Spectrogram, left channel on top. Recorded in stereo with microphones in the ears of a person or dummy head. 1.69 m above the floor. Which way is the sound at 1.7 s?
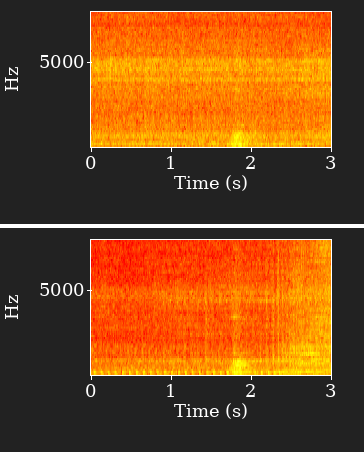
5° left (ahead or behind).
